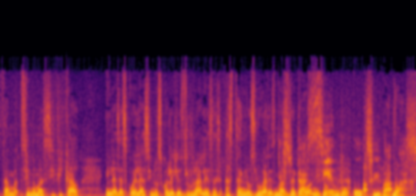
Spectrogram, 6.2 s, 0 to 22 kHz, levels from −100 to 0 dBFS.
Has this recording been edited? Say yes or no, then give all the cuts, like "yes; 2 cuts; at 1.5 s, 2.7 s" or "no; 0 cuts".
yes; 1 cut; at 2.8 s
